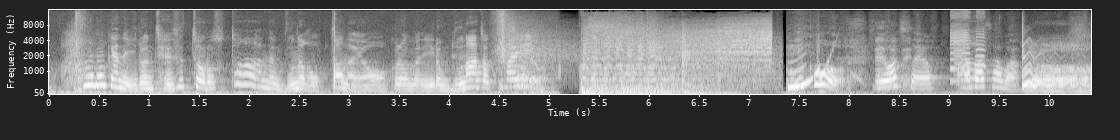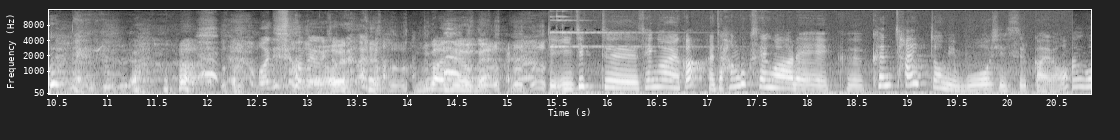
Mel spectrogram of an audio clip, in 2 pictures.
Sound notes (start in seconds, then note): 9.8 everyone burst into laughter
